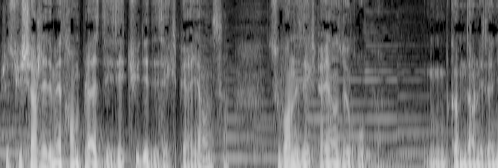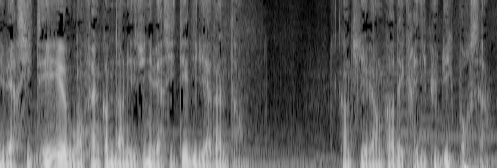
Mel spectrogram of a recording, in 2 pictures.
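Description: A man's voice: rumbling low, fast talker, a little mellow, faint music behind. A man reading as a sneering rational psychologist. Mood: scornful. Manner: dry, mocking monologue with asides to an unseen listener. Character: sardonic rational male psychologist narrator, scornful of belief. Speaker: author reading his novel aloud. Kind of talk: read-aloud first-person fiction.

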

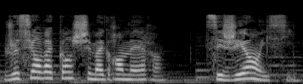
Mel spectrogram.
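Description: A woman reading aloud and voicing a cheeky, unimpressed ten-year-old boy who fires off quick, chatty questions. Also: on the high side, faint music behind, lightly acted.

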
